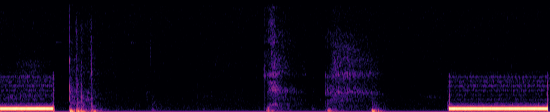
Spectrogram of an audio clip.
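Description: Telephone call ringing on the line: two steady, buzzing ring tones, one at the start and one at the end, with a few soft clicks and knocks in the quiet gap between them.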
